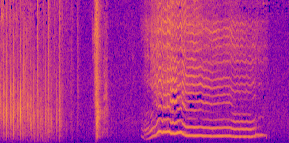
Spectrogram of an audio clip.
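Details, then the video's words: Pet dog howling along with another dog: after a burst of rapid yips and a brief squeak, one long rising howl swells then holds a steady tone for about two and a half seconds before cutting off. "howling along with another dog"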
